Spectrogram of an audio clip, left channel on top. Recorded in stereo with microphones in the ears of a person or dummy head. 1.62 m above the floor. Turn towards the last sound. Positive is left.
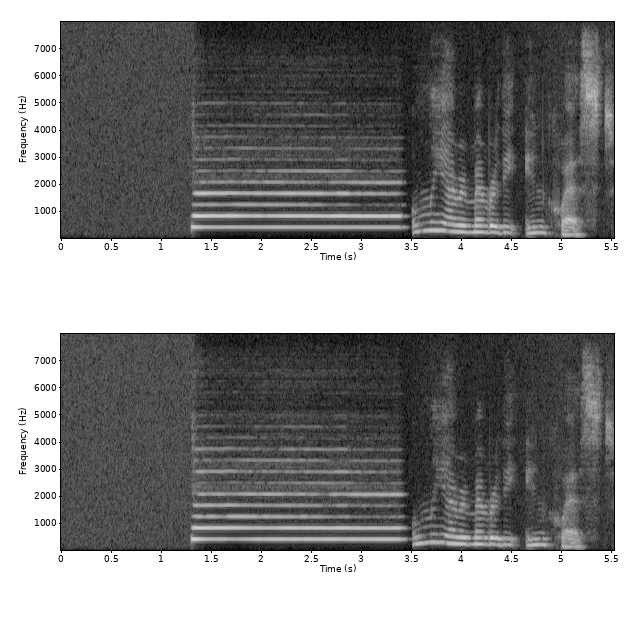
turn(degrees=65)  # may be behind; listen again after turning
